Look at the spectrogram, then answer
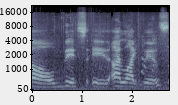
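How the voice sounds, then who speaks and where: A woman is speaking with music in the background. Room echo can be heard. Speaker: gaming youtuber. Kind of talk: gameplay commentary. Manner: animated; fast.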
